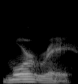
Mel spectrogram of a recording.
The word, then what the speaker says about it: moire: those lines are called moire m-o-i-r-e french pronounced moray okay and moire is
